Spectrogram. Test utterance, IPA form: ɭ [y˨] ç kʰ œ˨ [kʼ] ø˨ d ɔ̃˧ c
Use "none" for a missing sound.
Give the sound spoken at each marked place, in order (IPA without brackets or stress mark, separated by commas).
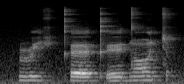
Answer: y˨, kʼ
